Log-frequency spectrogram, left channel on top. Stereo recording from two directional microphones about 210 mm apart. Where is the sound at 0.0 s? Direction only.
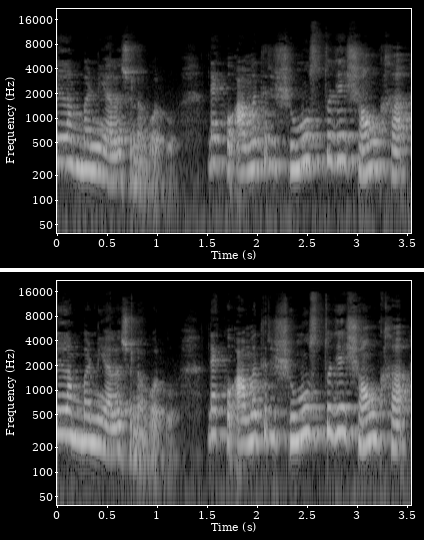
45° right (ahead or behind).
